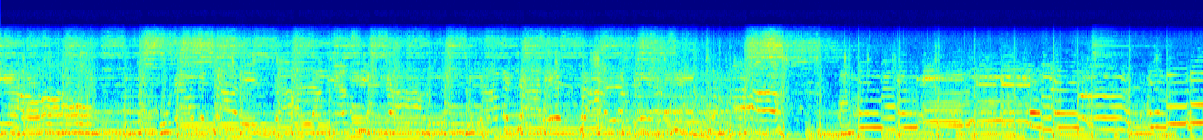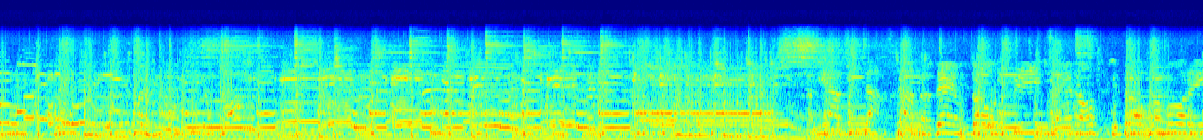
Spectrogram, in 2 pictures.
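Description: Live rock band playing an instrumental passage: electric guitar playing a lead line over a drum kit, loud and steady.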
